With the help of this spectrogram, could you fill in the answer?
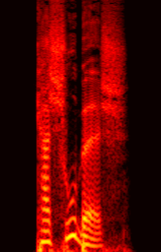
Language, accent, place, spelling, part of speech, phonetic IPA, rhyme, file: German, Germany, Berlin, Kaschubisch, noun, [kaˈʃuːbɪʃ], -uːbɪʃ, De-Kaschubisch.ogg
- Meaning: Kashubian (Slavic language spoken in the Pomeranian region of Poland)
